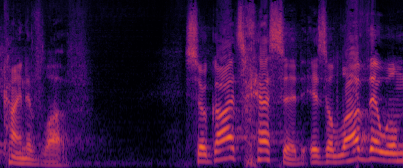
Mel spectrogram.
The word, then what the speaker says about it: chesed: would pronounce it in the Hebrew way, which is chesed. Chesed. It's spelled H-E-S-E-D, and it's pronounced with the ch at the front.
